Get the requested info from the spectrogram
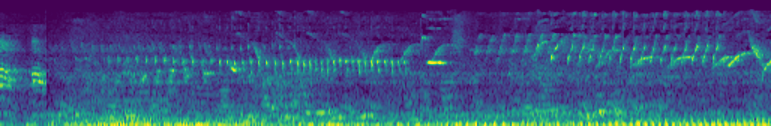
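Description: A canary sings a fast, high run of rolling trills and sharp chirps. A steady low hum or music sits underneath throughout.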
